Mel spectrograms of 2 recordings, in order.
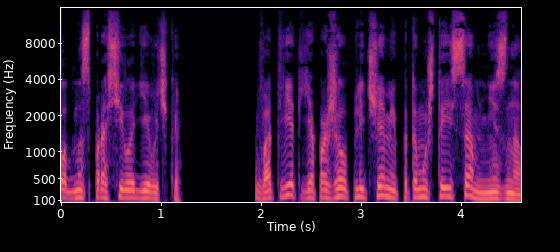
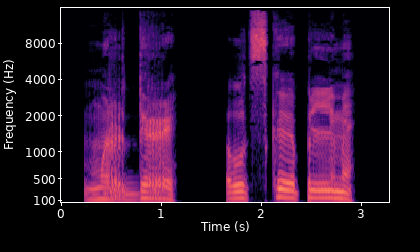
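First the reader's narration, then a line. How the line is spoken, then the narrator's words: Grumble. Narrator (Russian): проворчал он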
